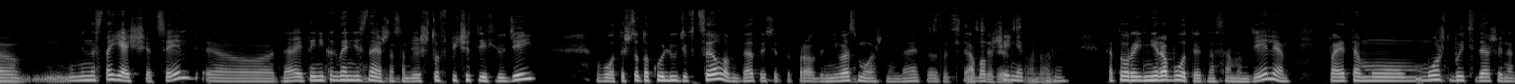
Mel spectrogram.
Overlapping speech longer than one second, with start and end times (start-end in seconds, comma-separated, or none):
9.2-10.6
